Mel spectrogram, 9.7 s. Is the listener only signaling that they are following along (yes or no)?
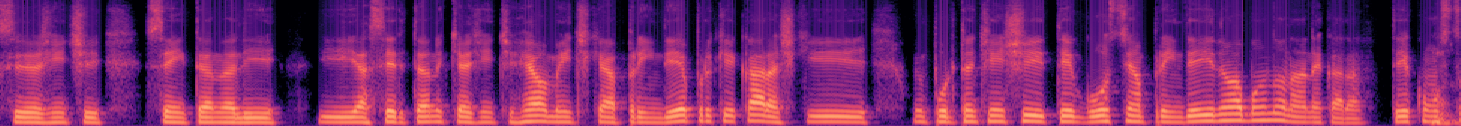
yes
